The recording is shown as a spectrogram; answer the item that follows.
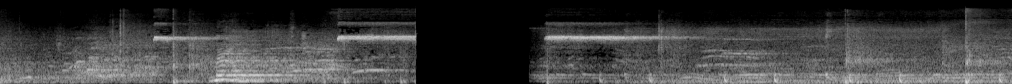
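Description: Volleyball play: the ball being struck with sharp slaps, players and onlookers calling out, and short high whistle blasts. The sound drops out completely for about a second around the middle.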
